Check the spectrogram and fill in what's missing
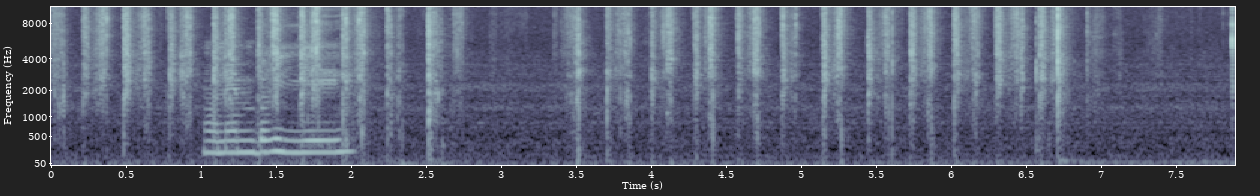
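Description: Playing cards are shuffled for a card reading in a steady run of quick riffling clicks throughout, close and crisp, while a voice speaks over them and a brief tonal hum rises partway through.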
